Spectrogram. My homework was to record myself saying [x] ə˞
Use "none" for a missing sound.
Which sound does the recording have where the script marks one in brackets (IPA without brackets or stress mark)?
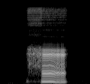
h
